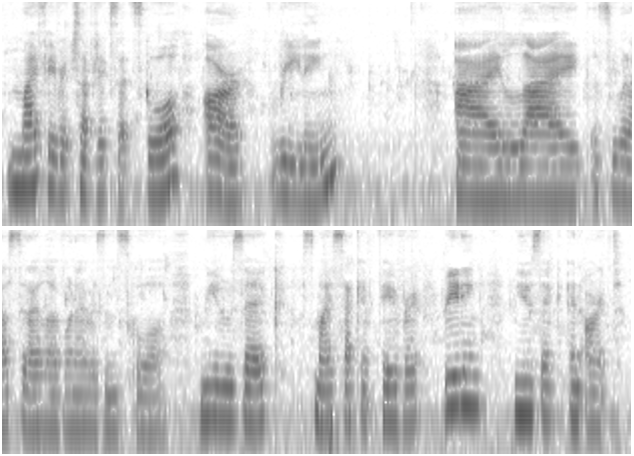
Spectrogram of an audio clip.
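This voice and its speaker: A woman hosting a children's story time, reading aloud and chatting to young listeners directly, in an animated manner. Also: low voice, unhurried, slight background noise.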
